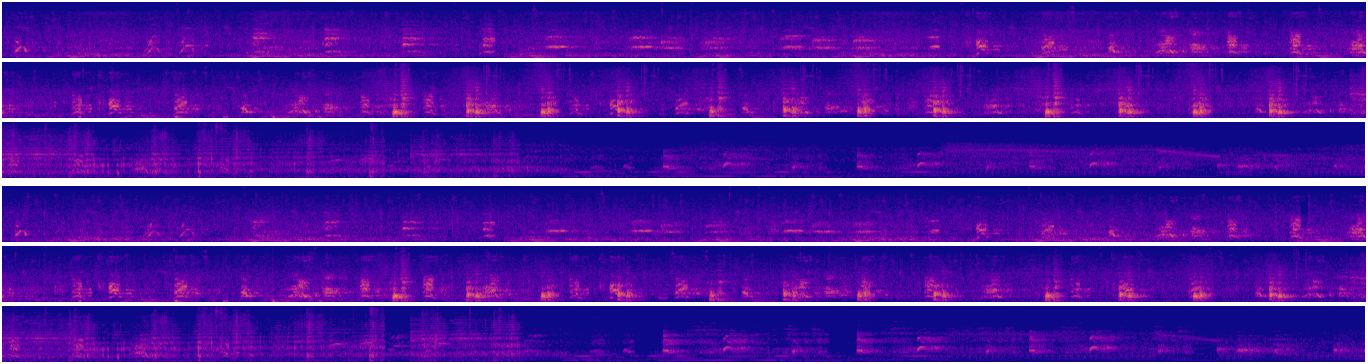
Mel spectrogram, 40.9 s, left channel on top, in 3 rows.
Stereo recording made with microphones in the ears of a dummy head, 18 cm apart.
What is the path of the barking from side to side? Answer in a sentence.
In this clip you hear the barking go from the left side to the right.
